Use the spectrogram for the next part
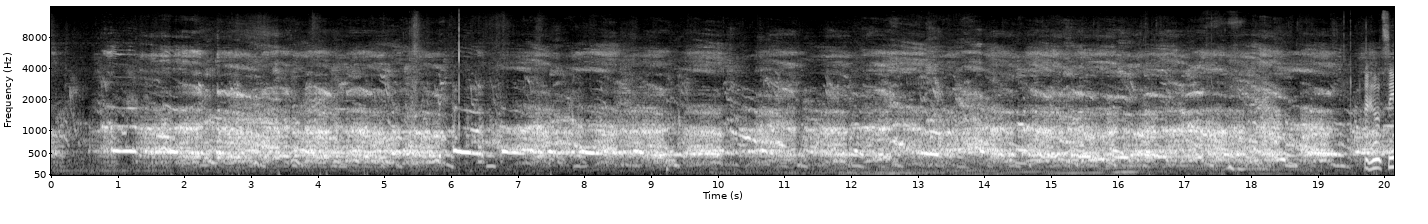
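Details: Troop of howler monkeys at Quepos, Costa Rica, looking down and howling toward people, likely answering another troop nearby over territory; a long, continuous, eerie roaring drone swells and persists for twenty seconds with faint human voices.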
